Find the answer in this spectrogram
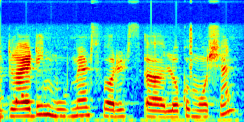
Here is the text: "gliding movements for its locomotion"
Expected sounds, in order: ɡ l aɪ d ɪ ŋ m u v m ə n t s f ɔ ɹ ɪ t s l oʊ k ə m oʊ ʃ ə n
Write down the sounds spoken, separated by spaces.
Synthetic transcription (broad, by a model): ɡ l aɪ d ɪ ŋ m u v m ə n t s f ɔ ɹ ɪ t s l oʊ k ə m oʊ ʃ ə n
